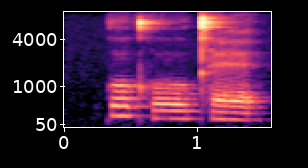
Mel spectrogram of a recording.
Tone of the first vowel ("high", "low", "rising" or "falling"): high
